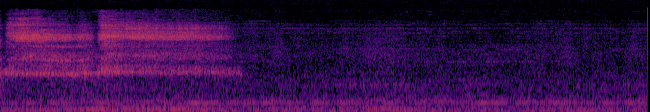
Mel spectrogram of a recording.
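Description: A low game soundtrack hums steadily.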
